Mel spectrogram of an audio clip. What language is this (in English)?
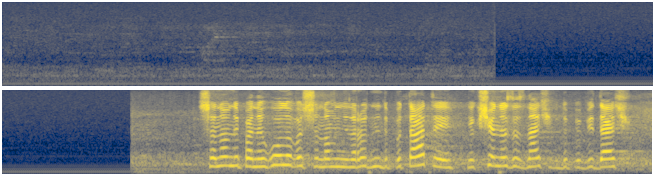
Ukrainian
